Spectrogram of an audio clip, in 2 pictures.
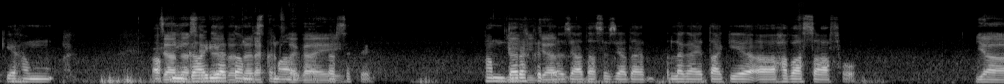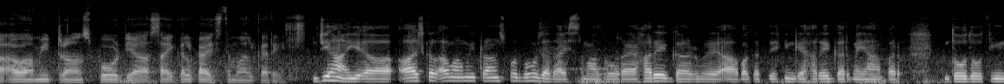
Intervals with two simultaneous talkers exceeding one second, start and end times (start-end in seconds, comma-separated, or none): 1.6-3.3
